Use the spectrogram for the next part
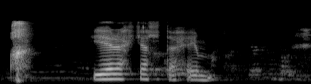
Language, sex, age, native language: Icelandic, female, 10, Icelandic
